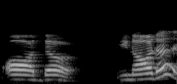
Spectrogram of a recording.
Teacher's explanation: soft palate to a height between half closed and half open the lips are rounded it is a long vowel · A is thus a back rounded vowel between half closed and half open. That is, the tongue will be in the center, neither on top, neither at the bottom. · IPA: / ɔːd ə /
